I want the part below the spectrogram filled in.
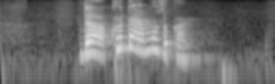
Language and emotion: Russian, positive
